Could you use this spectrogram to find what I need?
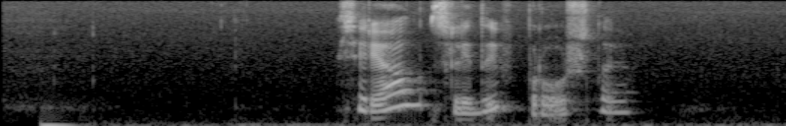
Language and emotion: Russian, sad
